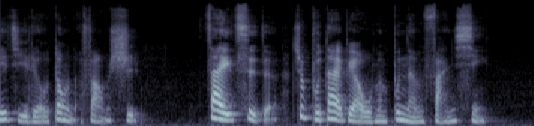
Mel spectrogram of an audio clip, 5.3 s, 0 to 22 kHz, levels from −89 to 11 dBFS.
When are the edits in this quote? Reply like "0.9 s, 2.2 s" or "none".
2.9 s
